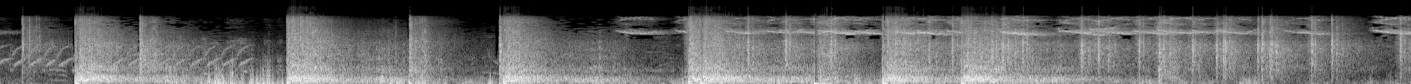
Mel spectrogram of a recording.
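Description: Firecrackers going off on pavement: a series of loud, sharp bangs, spaced about a second apart at first, then a rapid run of explosions from about seven seconds in.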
